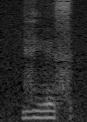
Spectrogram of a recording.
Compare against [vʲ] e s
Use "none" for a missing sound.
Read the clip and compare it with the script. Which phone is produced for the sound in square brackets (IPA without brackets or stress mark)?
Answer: vʲ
